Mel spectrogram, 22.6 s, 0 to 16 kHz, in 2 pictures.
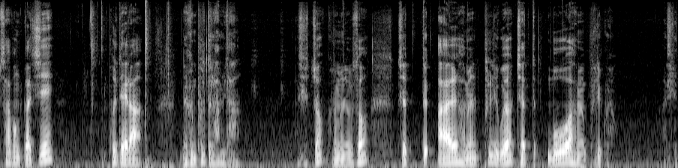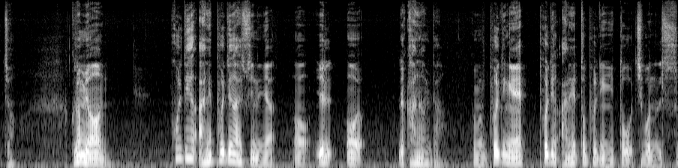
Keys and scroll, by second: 1.2-1.9 typing, 2.4 Return, 6.6-7.3 typing, 8.5-9.1 typing.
